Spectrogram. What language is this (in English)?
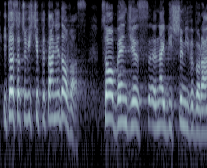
Polish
